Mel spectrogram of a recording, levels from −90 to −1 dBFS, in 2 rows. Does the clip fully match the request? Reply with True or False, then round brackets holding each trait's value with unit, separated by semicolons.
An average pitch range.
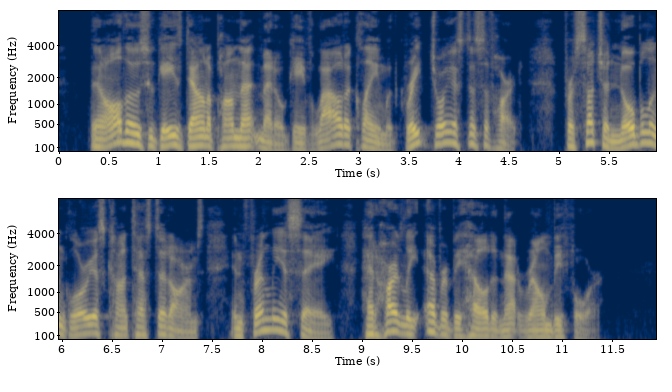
False (7.0 semitones)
